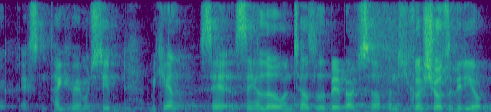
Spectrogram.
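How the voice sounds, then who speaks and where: Over noticeable background noise, a man with an Irish accent talks at a very fast pace in a fairly high pitch with monotone, flat intonation. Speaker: journalist, panel moderator. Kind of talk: panel discussion.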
